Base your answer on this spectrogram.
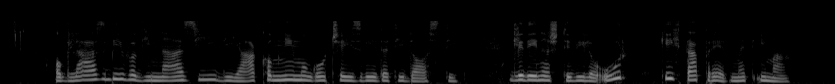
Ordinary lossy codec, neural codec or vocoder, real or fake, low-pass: none; none; real; none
